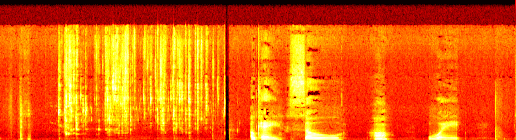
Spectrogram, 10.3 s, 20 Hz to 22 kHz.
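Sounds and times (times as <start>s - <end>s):
water trickling and splashing from a tap into a glass: 1.1s - 4.5s
speech: 5.0s - 6.9s, 7.5s - 7.8s, 8.6s - 9.3s.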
